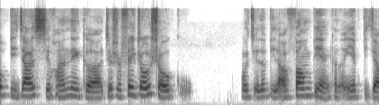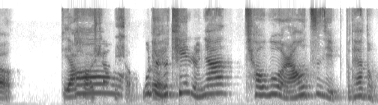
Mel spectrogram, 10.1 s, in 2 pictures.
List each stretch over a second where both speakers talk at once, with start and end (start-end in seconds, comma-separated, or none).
6.0-7.3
